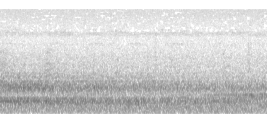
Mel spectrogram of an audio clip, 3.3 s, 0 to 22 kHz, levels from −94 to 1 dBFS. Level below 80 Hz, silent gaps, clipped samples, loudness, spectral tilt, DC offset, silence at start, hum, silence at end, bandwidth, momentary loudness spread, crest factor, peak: -72 dBFS; none; under 0.1%; -48 LUFS; -5 dB/octave; under 0.1%; 0 s; none; 0 s; 15.5 kHz; 4 LU; 14 dB; -34 dBFS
